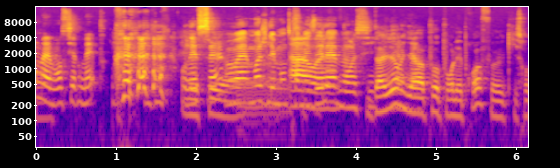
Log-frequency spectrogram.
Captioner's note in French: rire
